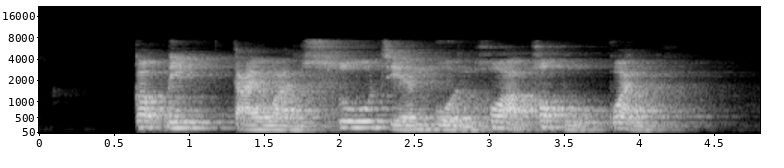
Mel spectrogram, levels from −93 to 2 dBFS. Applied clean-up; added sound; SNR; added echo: none; none; none; reverberation time 0.9 s.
